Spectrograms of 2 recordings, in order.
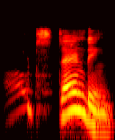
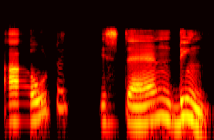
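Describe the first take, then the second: First: Said in the usual way. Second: "outstanding" slowly, out, stan, ding; syllable by syllable. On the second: Shown as a demonstration. Teacher demonstrating to learners, syllable by syllable. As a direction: break "outstanding" into separate pieces. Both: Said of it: "मेरे साथ भी बोलिए".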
